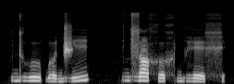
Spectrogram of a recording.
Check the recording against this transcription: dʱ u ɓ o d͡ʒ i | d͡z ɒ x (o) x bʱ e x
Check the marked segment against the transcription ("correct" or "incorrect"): correct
